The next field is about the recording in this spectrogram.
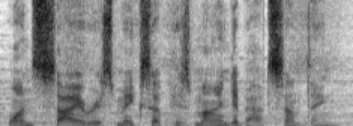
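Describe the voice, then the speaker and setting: A man's voice: mid-range voice, very animated, brisk, music in the background, natural voice. An actor playing a loyal young male scholar who talks in a plain, agreeable way. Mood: earnest. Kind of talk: video game voice acting.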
